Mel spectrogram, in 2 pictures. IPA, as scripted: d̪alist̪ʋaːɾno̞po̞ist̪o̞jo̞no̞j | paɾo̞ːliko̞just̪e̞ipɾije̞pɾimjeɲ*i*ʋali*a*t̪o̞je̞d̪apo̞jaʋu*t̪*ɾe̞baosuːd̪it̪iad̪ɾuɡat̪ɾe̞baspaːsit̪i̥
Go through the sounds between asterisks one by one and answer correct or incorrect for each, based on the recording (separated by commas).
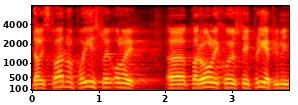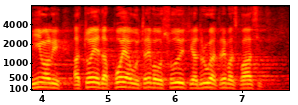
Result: incorrect, correct, correct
